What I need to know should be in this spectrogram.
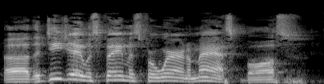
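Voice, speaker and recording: A man playing an exasperated, sarcastic henchman who placates his boss, casual and halting, in an amateur audio drama. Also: a little high, big pitch swings, bright, forceful tone. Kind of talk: amateur radio drama acting.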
